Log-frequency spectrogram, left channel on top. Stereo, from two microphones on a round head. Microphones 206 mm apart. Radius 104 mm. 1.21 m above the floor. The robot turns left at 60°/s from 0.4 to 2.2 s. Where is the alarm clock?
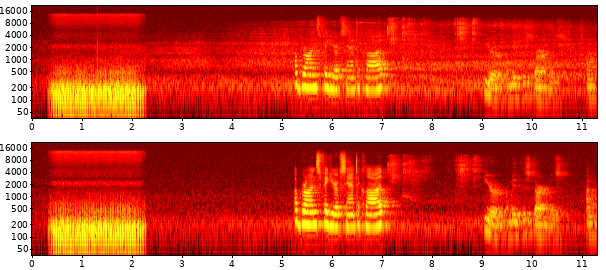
I don't hear an alarm clock.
